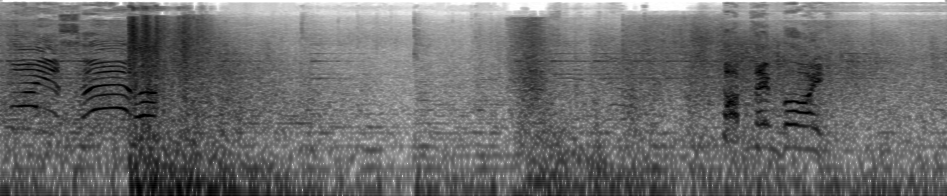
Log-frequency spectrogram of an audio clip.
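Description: Broadside cannon fire from a naval battle in Assassin's Creed Rogue: a loud cluster of booming shots early on and a second burst later, under shouted crew voices and swelling orchestral music.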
